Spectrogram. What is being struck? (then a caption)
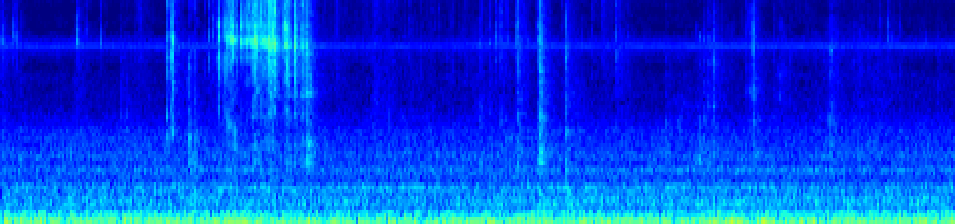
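Soap bar. A small, dry, solid rectangular white soap bar held in a palm with long dark nails is scraped and carved with a blade tool into flaky curls. Dry, crunchy scraping and bright crackles ride over a steady low hum, peaking in a louder, denser burst of crunching about two to three seconds in.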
